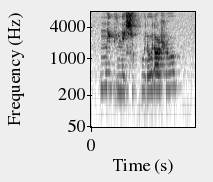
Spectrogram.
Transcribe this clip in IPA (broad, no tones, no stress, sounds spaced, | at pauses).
m i bʲ o n e ɕ i kʷ ɛ ɾ o ɾ ɔ ʂ u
